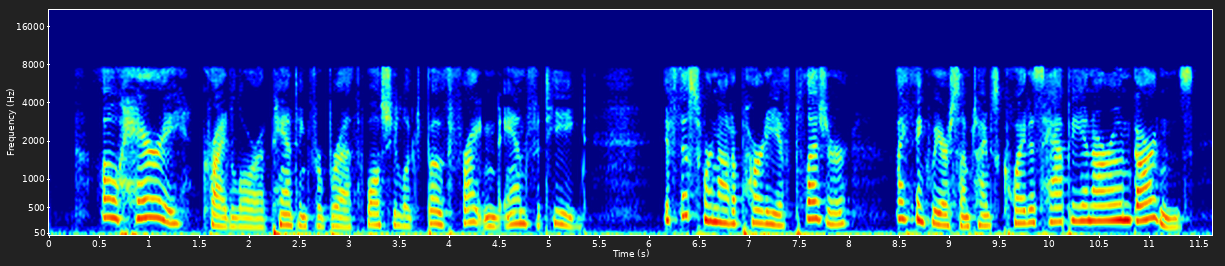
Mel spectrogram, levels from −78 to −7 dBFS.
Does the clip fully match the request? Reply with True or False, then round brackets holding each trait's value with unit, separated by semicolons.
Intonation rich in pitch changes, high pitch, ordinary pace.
True (7.0 semitones; 215 Hz; 175 wpm)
